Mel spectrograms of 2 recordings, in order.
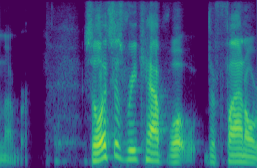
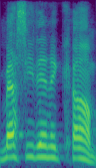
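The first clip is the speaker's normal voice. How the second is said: high-pitched put-on screaming; 9 semitones higher than usual. Retelling what a player did as the crowd cheered: imitating Ronaldo screaming. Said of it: "he literally screaming".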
